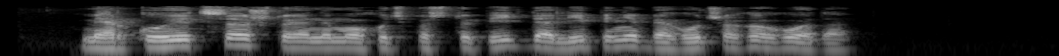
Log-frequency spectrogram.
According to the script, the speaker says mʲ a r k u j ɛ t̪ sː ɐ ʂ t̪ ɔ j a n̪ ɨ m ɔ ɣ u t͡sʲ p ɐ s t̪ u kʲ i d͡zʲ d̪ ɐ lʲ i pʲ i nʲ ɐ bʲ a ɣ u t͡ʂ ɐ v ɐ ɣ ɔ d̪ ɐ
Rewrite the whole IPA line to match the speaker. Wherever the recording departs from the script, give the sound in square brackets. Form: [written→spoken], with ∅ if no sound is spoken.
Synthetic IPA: mʲ a r k u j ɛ t̪ sː ɐ ʂ t̪ ɔ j a n̪ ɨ m ɔ ɣ u t͡sʲ p ɐ s t̪ u [kʲ→pʲ] i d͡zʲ d̪ ɐ lʲ i pʲ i nʲ ɐ bʲ a ɣ u t͡ʂ ɐ [v→ɣ] ɐ ɣ ɔ d̪ ɐ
